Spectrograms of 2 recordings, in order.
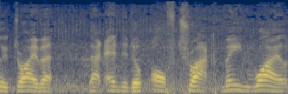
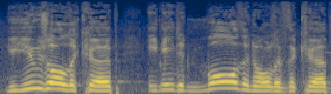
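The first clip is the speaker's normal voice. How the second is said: excited commentary; 6 semitones higher, 7 dB louder than usual. Acted. Live play-by-play of the race.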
